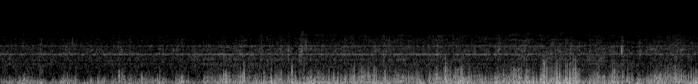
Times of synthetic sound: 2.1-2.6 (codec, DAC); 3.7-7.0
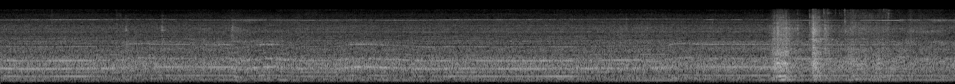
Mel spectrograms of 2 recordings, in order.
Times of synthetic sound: 1.9-3.0 (codec, DAC); 9.0-9.6

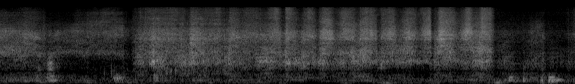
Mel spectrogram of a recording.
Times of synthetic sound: 0.0-0.9 (codec, DAC); 2.3-3.7; 4.3-5.8

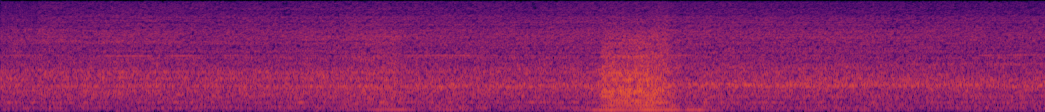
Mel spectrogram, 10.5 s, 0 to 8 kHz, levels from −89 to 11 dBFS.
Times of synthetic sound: none

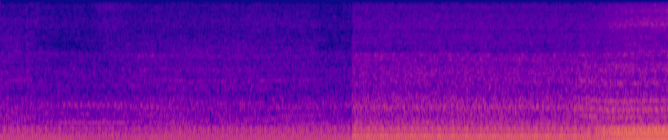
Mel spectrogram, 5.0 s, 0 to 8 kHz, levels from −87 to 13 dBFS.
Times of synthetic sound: none

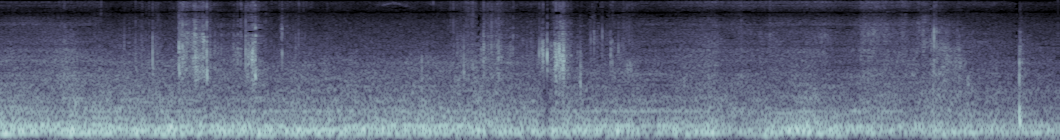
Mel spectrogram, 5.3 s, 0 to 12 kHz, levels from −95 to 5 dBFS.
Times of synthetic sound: 0.0-0.5 (codec, DAC); 3.2-4.6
